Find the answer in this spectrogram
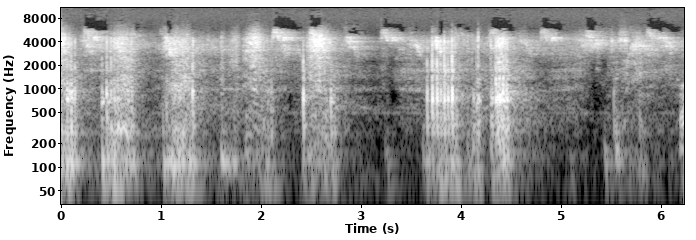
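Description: Hoof rasp filing a horse's hoof wall in a series of uneven rough strokes, with a pause about halfway through and two more strokes near four seconds in. The rasp is getting dull.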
